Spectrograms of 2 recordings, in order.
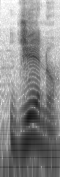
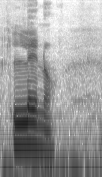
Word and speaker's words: lleno: it's pronounced paella, and we have lleno, not leno, okay, the double L is pronounced like an English J.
